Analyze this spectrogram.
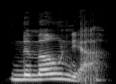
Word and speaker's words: pneumonia: For P, when a word begins with P and another consonant, it typically is silent.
